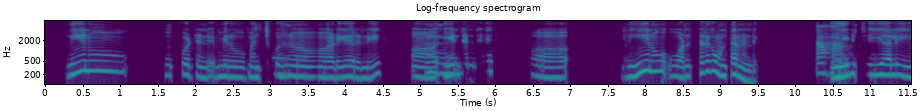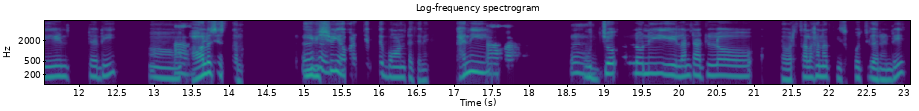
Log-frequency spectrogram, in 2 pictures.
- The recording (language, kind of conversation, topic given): Telugu, podcast, మీరు తీసుకున్న తప్పు నిర్ణయాన్ని సరి చేసుకోవడానికి మీరు ముందుగా ఏ అడుగు వేస్తారు?
- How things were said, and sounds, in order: static; distorted speech; other background noise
